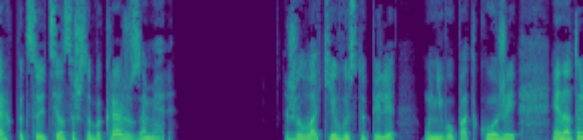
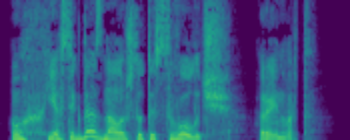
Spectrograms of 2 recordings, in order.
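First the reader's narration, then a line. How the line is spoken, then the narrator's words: Hissed through gritted teeth. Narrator (Russian): процедила сквозь зубы Раиса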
